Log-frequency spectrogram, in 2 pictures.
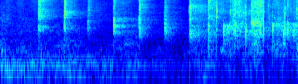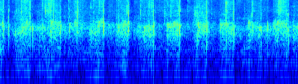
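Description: Audience applauding: a few scattered claps at first, swelling into full, dense applause about two seconds in.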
